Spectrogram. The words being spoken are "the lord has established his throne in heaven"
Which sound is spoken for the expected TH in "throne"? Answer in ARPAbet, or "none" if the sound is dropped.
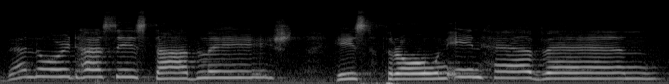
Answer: TH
